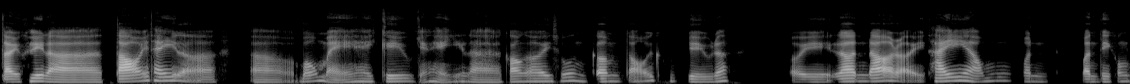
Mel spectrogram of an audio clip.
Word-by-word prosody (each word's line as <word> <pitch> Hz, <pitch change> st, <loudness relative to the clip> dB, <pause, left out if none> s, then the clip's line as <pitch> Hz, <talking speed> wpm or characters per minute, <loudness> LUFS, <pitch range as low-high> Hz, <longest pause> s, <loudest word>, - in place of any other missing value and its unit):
Tại 120 Hz, +1 st, +6 dB
vì 120 Hz, -, 0 dB
khi 145 Hz, +3 st, +2 dB
là 110 Hz, -3 st, +3 dB
tối 135 Hz, +6 st, +7 dB
thấy 175 Hz, -1 st, +2 dB
là, 115 Hz, 0 st, -2 dB, 0.3 s
ờ, 110 Hz, 0 st, -5 dB
bố 140 Hz, +2 st, -2 dB
mẹ 110 Hz, -, -1 dB
hay 135 Hz, -1 st, -5 dB
kêu 140 Hz, 0 st, -3 dB
chẳng 140 Hz, -, -7 dB
hạn 110 Hz, -4 st, -4 dB
như 130 Hz, -, -10 dB
là 110 Hz, -3 st, -5 dB
"Con 130 Hz, +2 st, 0 dB
ơi 140 Hz, 0 st, -2 dB
xuống 160 Hz, +4 st, -7 dB
ăn 145 Hz, -, -13 dB
cơm 135 Hz, 0 st, 0 dB
tối," 160 Hz, -, -4 dB
cơm -, -, -17 dB, 0.2 s
chiều 120 Hz, -1 st, -3 dB
đó, 150 Hz, +4 st, -1 dB, 0.6 s
rồi 120 Hz, -, -4 dB, 0.3 s
lên 140 Hz, +2 st, +3 dB
đó 145 Hz, -, +6 dB
rồi 70 Hz, -6 st, -1 dB
thấy 160 Hz, +5 st, +3 dB
hổng 160 Hz, +4 st, -4 dB
mình 130 Hz, -2 st, -10 dB, 0.4 s
mình 125 Hz, 0 st, -1 dB
thì 125 Hz, 0 st, -3 dB
con 140 Hz, +3 st, -10 dB
135 Hz, 185 wpm, -26 LUFS, 120-145 Hz, 0.6 s, tối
